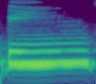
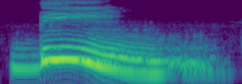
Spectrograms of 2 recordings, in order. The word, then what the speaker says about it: being: Então, I don't know if I'm being foolish. Being. Tem que ter esse som, being, being, tá? Porque senão fica be ou been, né? Então, being. São como duas sílabas.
